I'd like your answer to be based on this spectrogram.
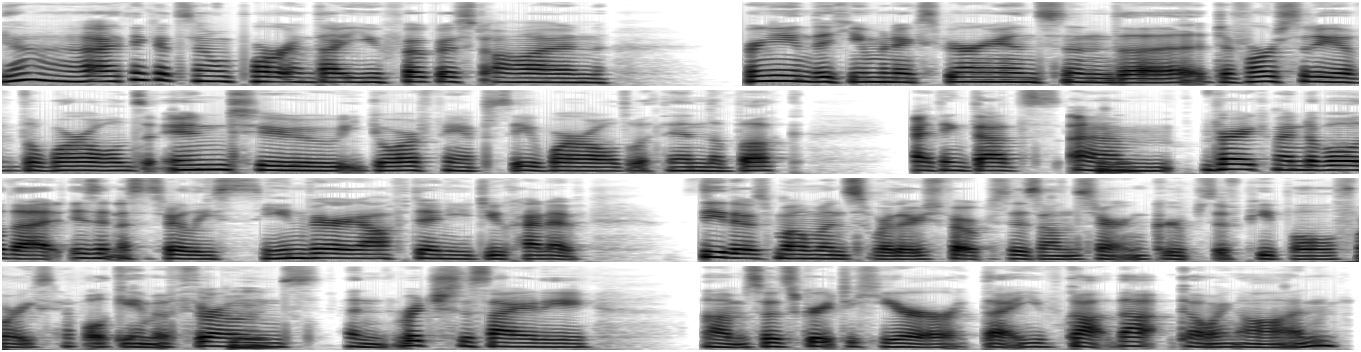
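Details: Adult woman speaking; normal speech.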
